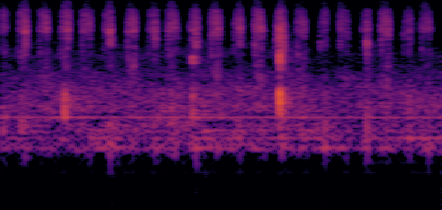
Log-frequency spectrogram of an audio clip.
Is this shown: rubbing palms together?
yes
